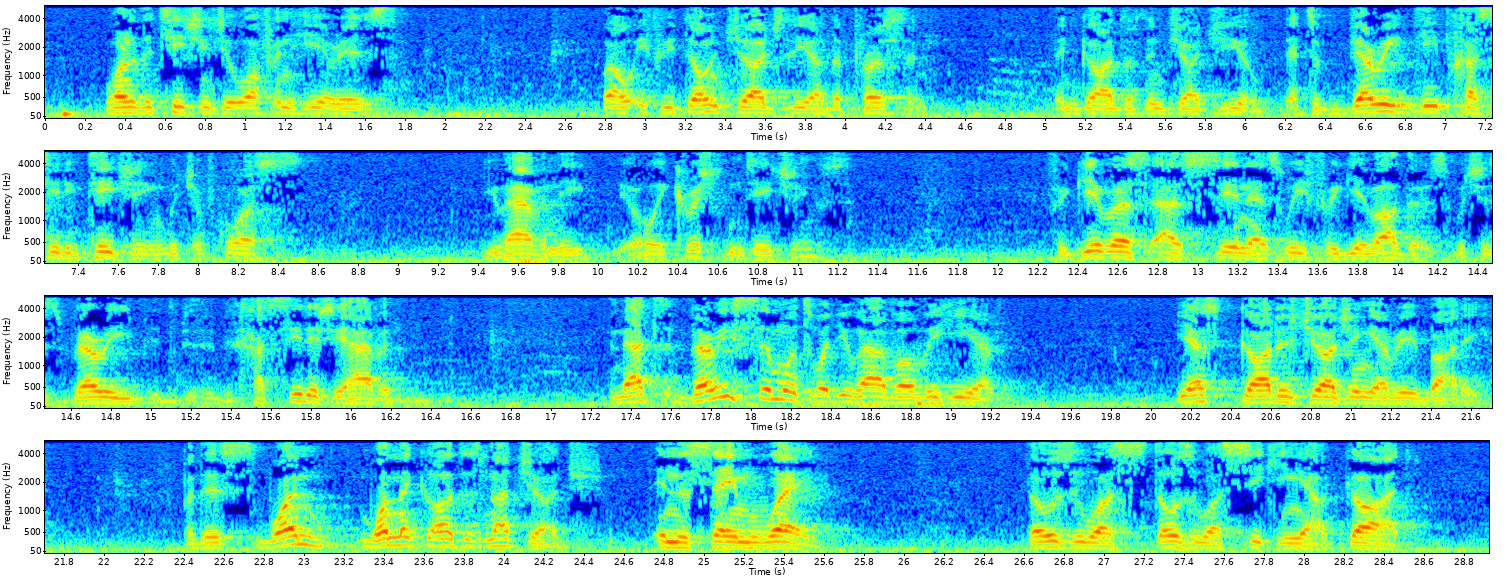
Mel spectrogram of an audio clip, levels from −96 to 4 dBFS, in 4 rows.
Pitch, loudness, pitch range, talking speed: 115 Hz, -25 LUFS, 100-130 Hz, 185 wpm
